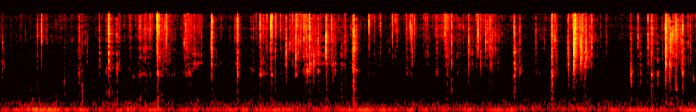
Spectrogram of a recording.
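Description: A solid white bar of soap, held in the fingers, is carved and chipped with a metal blade, leaving a pile of soap chunks nearby. A quiet, rapid series of crisp, bright scraping and cracking clicks sounds as the blade cuts, each dying away almost instantly over a faint low hum.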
